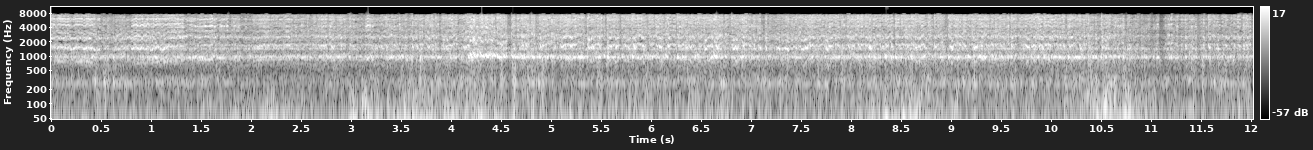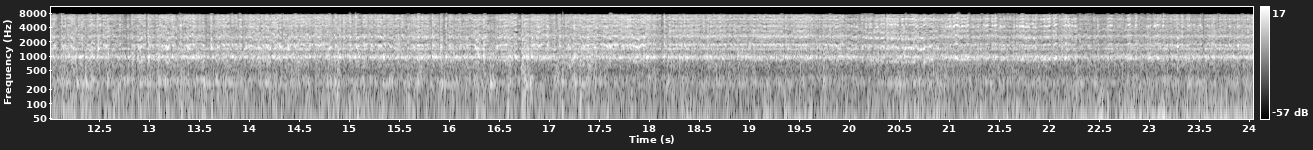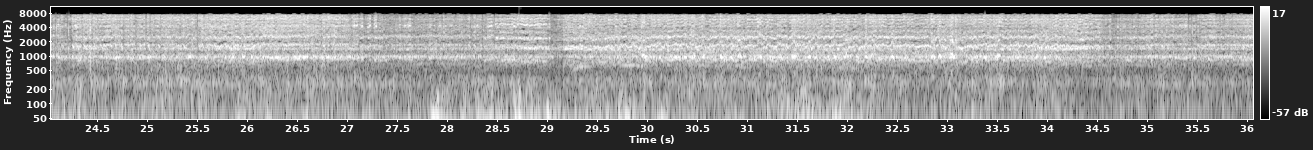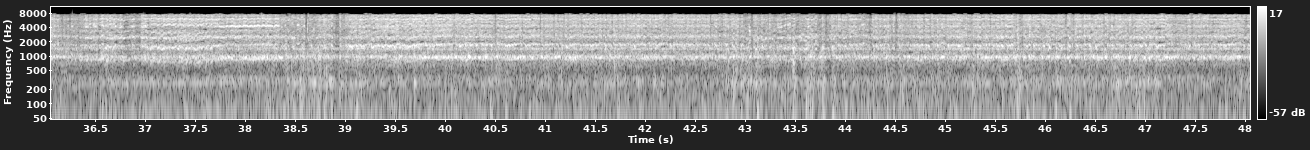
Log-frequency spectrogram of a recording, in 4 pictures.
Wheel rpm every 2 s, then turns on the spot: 220, 230, 240, 220, 230, 240, 230, 230, 230, 230, 230, 230, 220, 230, 200, 190, 190, 220, 220, 220, 230, 220, 230, 230.
none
